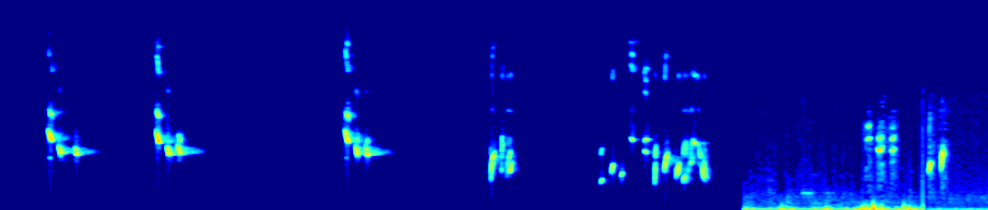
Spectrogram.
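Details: ['Female European goldfinch calling to stimulate males toward song and mating. Several thin descending chirps are spaced about a second apart, then a rapid twittering run, then louder chirps over a sudden low noise.']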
